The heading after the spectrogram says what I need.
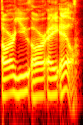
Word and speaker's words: rural: Like, what do you do with that R stuck in the middle? Rural? Yeah. Rural? Rural. Yeah. Well, I guess that R is attached to the first syllable, and I guess you don't want to make it very strong.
